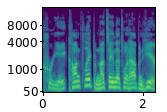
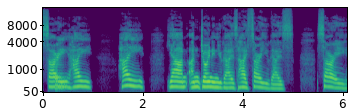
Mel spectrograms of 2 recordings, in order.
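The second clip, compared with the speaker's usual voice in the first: slow, unhurried, halting, drawn-out character voice. Retelling a castmate apologizing for arriving late, imitating Shannon's quiet voice. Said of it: "I like when Shannon has the quiet voice".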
